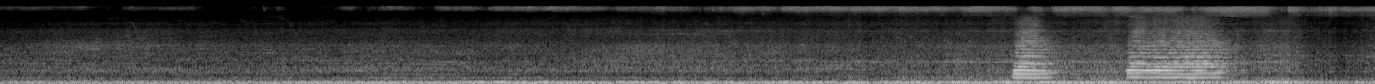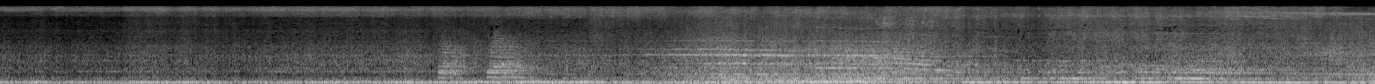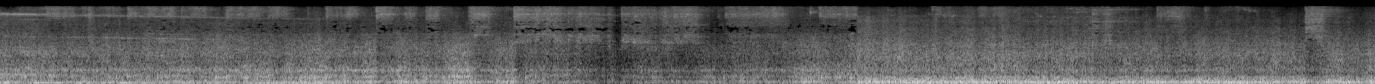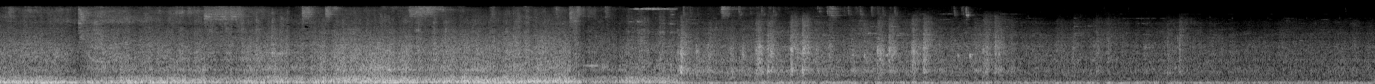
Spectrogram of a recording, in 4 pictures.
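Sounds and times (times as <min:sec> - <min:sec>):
diesel locomotive engines droning: 0:00.0 - 0:55.0
wagon wheels clacking over rail joints: 0:28.2 - 0:53.5.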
